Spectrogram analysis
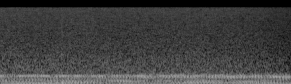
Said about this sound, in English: Well, the TV starts to change channels and out of nowhere, it goes straight to static.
